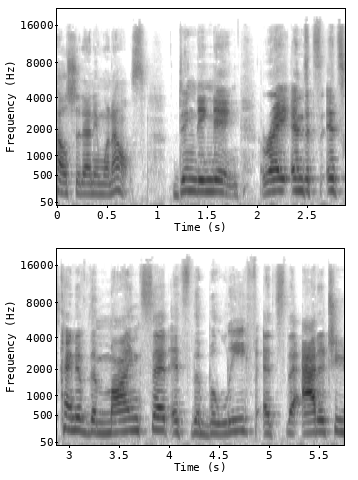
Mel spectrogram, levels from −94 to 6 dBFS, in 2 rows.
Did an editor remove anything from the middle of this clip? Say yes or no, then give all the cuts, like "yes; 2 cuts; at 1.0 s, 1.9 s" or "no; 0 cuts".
yes; 1 cut; at 2.5 s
